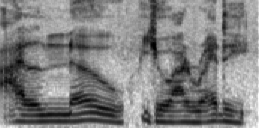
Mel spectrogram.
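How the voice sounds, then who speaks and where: A man's voice: lowish voice, fairly even intonation, slow pace, a little mellow. A man voicing a smug, cheerfully cruel young pony princess in a story, condescending and sweetly menacing.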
